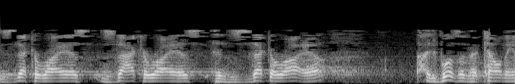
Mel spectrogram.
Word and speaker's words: Zacharias: Well, the problem is, the way to say it in Greek, which is what it's written, Luke is written in, is Zacharias.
